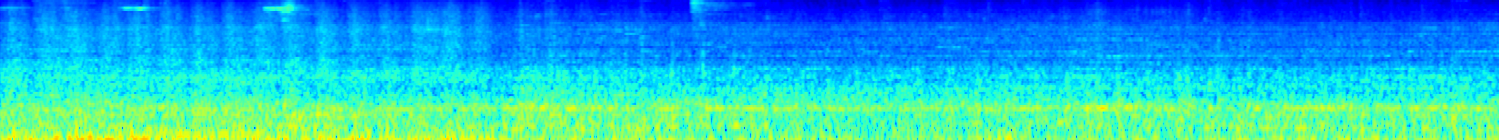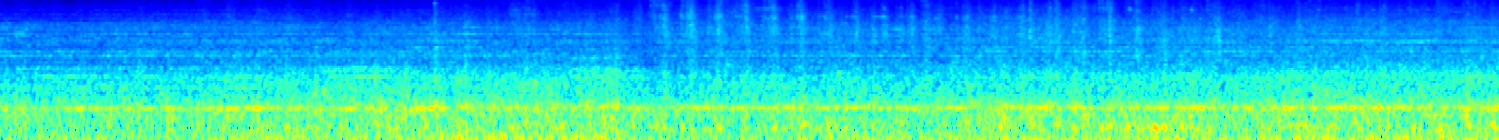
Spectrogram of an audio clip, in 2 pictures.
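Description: A freight train passing close by. The locomotive's low rumble is heaviest in the first few seconds, then a long string of freight cars rolls past with a steady rumble and wheels clicking over the rail joints.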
